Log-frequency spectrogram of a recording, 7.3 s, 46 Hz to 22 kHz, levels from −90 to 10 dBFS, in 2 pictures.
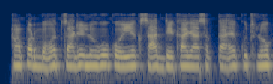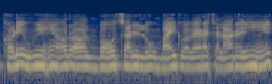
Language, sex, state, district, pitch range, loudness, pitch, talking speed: Hindi, male, Maharashtra, Dhule, 170-185 Hz, -28 LUFS, 180 Hz, 215 wpm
